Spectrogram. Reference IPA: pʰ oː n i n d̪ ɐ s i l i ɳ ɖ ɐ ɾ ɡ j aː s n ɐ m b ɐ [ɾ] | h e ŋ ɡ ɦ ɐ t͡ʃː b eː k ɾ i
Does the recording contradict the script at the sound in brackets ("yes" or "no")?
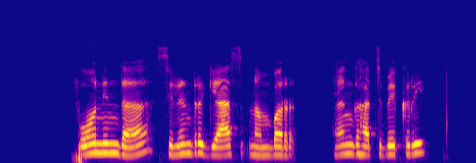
no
